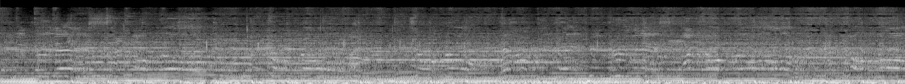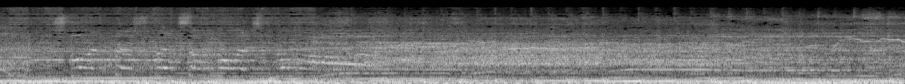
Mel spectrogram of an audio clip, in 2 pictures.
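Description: Live pop-rock band playing loudly, with sung lead vocals over keyboard, electric guitars and drums, heard through a phone microphone in a large hall. A crowd yells along, and from about twelve seconds in their screaming rises over the music for a few seconds.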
